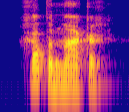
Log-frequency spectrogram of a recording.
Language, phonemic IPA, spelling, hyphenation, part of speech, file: Dutch, /ˈɣrɑ.pə(n)ˌmaː.kər/, grappenmaker, grap‧pen‧ma‧ker, noun, Nl-grappenmaker.ogg
- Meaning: 1. a joker, one who makes jokes 2. a prankster, a japester 3. a funny person 4. someone who cannot be taken seriously; buffoon, clown, phony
